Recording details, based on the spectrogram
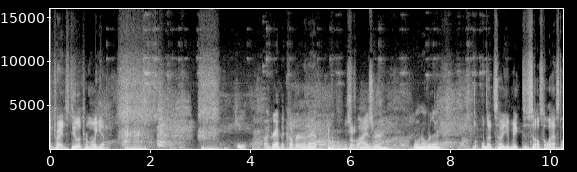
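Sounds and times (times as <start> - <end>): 
speech: 0.0 - 1.8, 3.7 - 10.2
dogs making rough growly huffs and snorts: 0.9 - 8.9.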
